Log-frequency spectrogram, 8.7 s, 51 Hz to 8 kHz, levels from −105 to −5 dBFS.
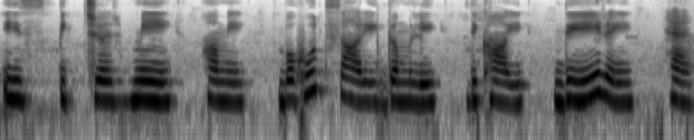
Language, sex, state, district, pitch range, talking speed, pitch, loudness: Hindi, female, Punjab, Fazilka, 205-225 Hz, 75 wpm, 215 Hz, -13 LUFS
